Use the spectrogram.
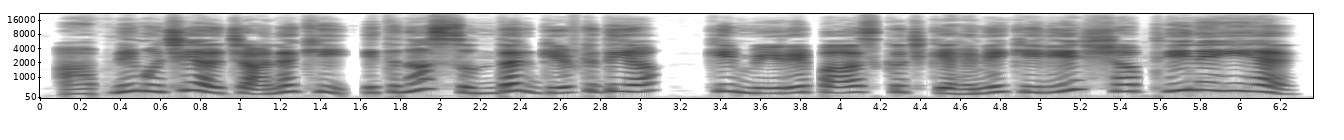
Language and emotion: Hindi, surprised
